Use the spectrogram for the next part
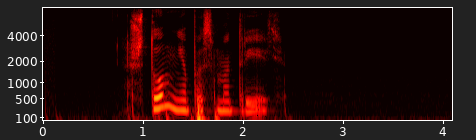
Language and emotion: Russian, neutral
